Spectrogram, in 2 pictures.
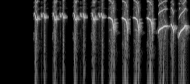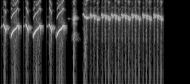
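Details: Crisp song of a chestnut-vented warbler from southern Africa: high chips, sliding downslurs and rising liquid whistles repeated rapidly, closing with a thin, fast high-pitched trill.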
